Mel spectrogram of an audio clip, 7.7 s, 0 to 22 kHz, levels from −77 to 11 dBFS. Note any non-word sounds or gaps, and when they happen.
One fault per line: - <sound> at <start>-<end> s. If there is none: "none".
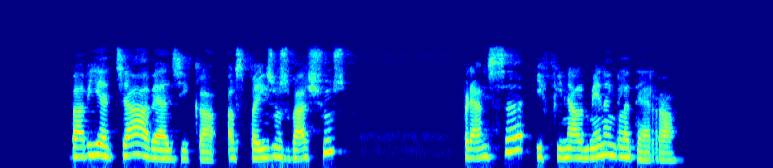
none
